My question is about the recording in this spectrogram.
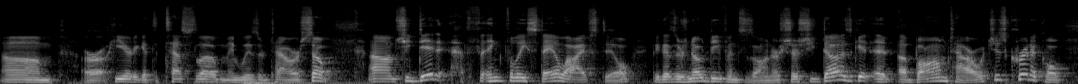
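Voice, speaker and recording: A man talking through a strategy game replay in a relaxed, chatty way. He coaches viewers and talks straight to them. His voice sits at an ordinary middle pitch. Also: moderate pace. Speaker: video game commentator. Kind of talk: casual gameplay recap commentary.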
